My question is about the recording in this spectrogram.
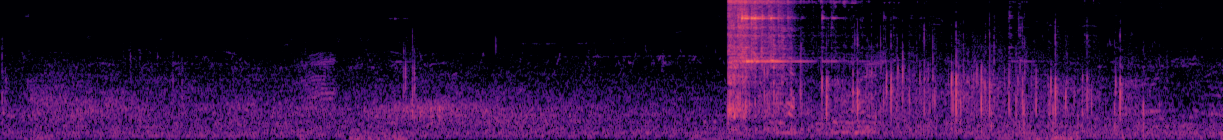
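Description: A putted disc strikes the metal chains of a disc golf basket about seven seconds in: a sudden metallic jangle that rattles on faintly for a few seconds. Before it there is only faint outdoor ambience.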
